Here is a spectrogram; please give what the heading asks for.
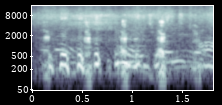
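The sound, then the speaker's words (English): Pigs on a farm grunting and oinking in a quick run of short, rough, nasal calls with a few higher squealing notes, moderately loud and fairly continuous. “Hello, pigs. Come over.”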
